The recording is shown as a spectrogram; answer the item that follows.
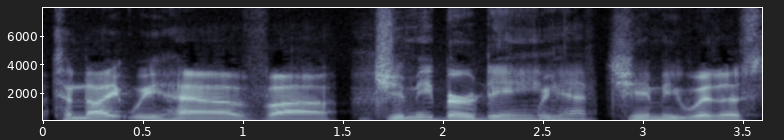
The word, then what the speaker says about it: Berdine: and I didn't yeah everybody is Siri even pronounced it wrong hey Siri who are the members of kicking Valentina Jimmy burdini oh great Hey listen I've got my last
